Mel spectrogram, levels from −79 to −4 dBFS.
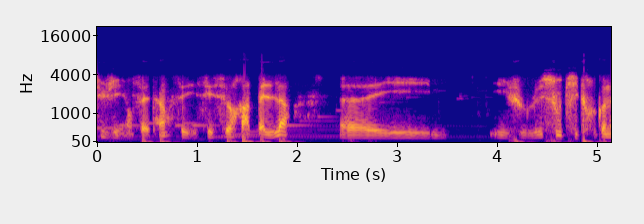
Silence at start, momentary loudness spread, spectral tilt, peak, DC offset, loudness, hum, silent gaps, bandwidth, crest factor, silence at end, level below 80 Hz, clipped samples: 0 s; 14 LU; -5 dB/octave; -4 dBFS; under 0.1%; -21 LUFS; none; none; 8.4 kHz; 18 dB; 0 s; -50 dBFS; under 0.1%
